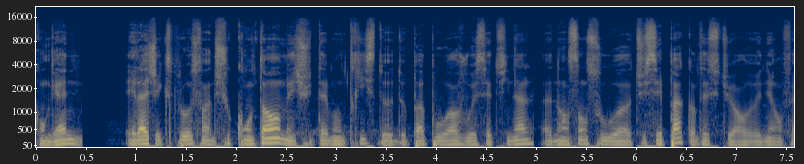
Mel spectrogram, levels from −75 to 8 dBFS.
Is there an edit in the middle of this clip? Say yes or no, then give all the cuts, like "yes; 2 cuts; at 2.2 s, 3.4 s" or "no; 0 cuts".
yes; 1 cut; at 5.0 s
